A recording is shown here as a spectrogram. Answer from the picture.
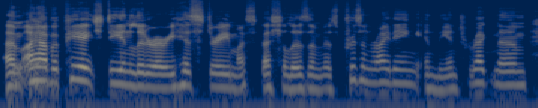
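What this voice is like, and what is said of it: Odd mixed Texan and posh British accent. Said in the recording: “this sort of odd accent ... sometimes I'll be like, yow, yow, yow, and sometimes be like, ooh, ah, posh, posh, posh ... these different sounds in my voice”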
